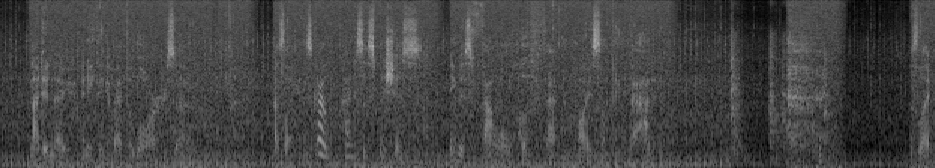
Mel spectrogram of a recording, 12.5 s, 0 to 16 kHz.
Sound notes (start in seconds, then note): 10.4 chuckles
